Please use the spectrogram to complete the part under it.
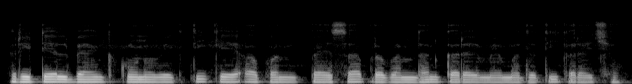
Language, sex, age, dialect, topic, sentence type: Maithili, male, 18-24, Eastern / Thethi, banking, statement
